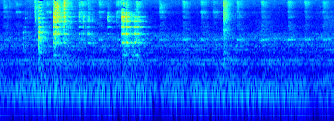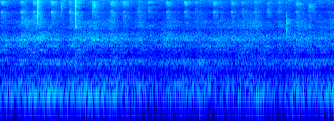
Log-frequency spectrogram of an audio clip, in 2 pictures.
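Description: Faint kitchen handling sounds: a few light clinks and taps in the first three seconds as pineapple slices are lifted from a plate and laid into a cast-iron skillet, over a steady low hum.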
